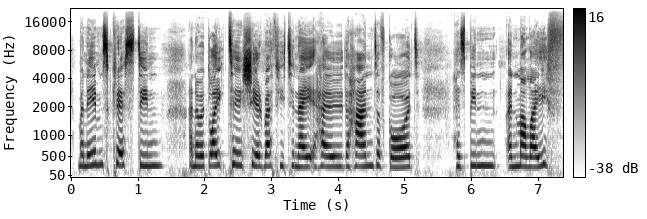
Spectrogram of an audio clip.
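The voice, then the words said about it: Scottish accent, slightly congested voice. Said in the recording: “the Scottish accent, and I've had a bit of a cold”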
